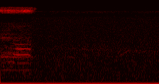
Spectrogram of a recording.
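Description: Near silence, broken only by a faint, brief high scream in the first half second.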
